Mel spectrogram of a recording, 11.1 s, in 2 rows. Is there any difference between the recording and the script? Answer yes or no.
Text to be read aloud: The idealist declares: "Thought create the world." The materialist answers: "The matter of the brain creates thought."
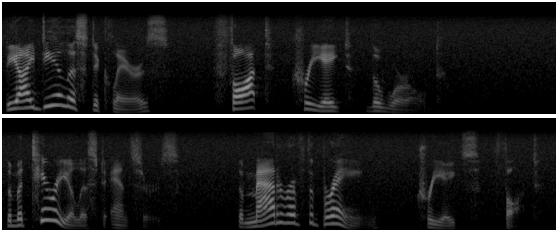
no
